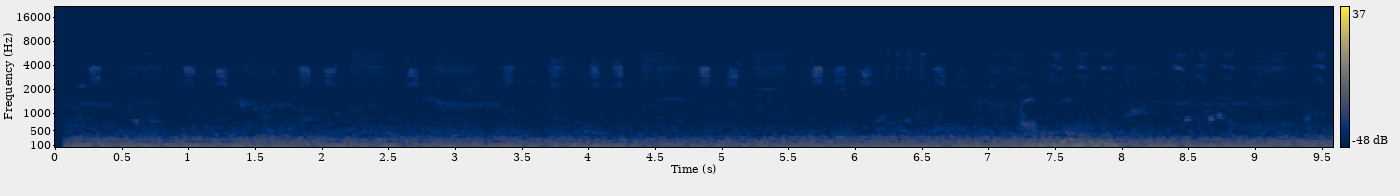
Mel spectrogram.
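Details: Sedge warbler singing in reeds at Hörningsholm, Alnö, Sweden, on 9 July 2021: faint, continuous chattering song of rapid repeated high notes and buzzy trills, heard over a steady low rumble.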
